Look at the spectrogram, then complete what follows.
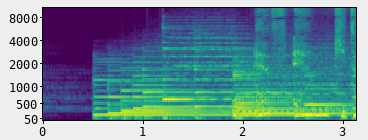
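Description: Pop music starts abruptly after a half-second of near silence: sustained synth chords and a steady bass, then brighter layers and percussive hits build in loudly with no one talking.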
